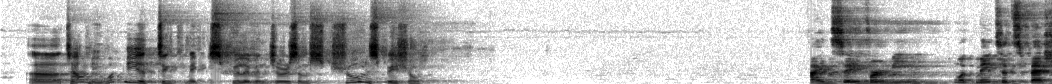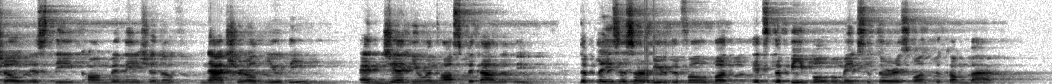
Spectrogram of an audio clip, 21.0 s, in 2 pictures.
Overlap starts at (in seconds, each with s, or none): none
